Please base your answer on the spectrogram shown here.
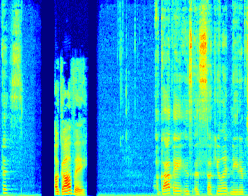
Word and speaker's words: agave: alternative to honey and you say like this Agave Agave is a succulent native to Americas it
